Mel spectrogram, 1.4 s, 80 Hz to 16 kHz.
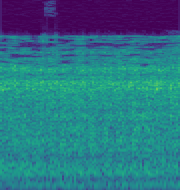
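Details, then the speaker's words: Extreme-pressure test rig: an electric motor spins a race bearing against another bearing bathed in pump diesel; harsh, steady metal-on-metal grinding from the start, as the diesel alone barely lubricates and fails at about 50 lb load. "right away you can hear it grinding the metal against the metal we're going high pressure"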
